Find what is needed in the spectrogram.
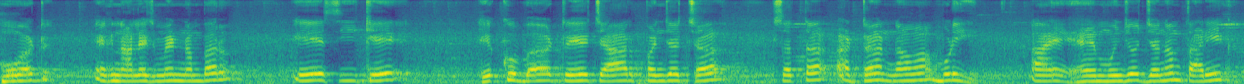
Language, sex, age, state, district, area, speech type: Sindhi, male, 60+, Uttar Pradesh, Lucknow, rural, read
